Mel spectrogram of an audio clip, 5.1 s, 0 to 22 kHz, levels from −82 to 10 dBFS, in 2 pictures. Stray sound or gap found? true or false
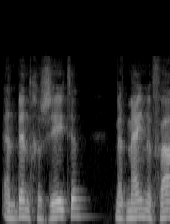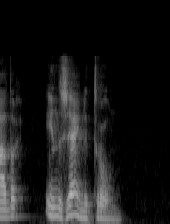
false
